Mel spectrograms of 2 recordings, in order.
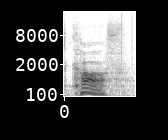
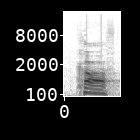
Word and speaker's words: Kaf: It's Kaf. – Yes. – Pronounced like cough. Kaf.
